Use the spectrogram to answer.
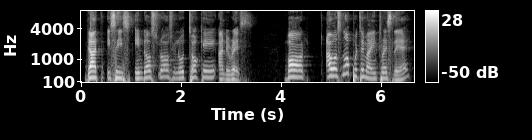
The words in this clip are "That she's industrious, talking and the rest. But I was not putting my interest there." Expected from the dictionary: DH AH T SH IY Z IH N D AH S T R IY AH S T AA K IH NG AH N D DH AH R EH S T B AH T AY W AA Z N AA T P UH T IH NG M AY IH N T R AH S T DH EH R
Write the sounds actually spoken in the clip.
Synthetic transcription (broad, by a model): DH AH T S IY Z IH N D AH S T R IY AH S T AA K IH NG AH N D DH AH R EH S T B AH T AY W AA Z N AA T P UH T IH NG M AY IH N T R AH S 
